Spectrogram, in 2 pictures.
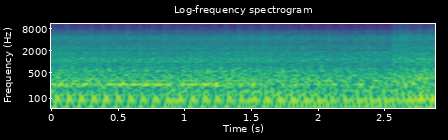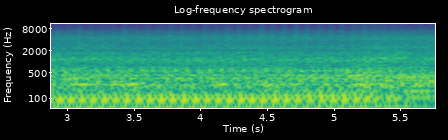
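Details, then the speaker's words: Craftsman snowblower after repairing a noise that occurred with augers engaged: small single-cylinder engine runs steady and even with no knocking, grinding or rattle; noise expected gone: normal running. "I mean, we'll fire it up, make sure it's going to run and everything. I think we're going to find the noise is gone."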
